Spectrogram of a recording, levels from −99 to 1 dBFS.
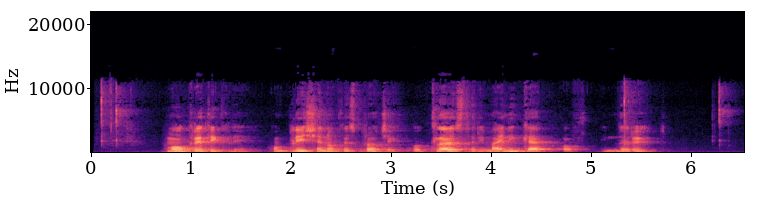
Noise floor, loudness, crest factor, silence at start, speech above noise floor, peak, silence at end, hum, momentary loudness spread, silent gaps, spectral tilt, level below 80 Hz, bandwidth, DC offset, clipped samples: -66 dBFS; -22 LUFS; 20 dB; 0.25 s; 45 dB; -2 dBFS; 0.9 s; none; 18 LU; none; -5 dB/octave; -64 dBFS; 11.5 kHz; under 0.1%; under 0.1%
